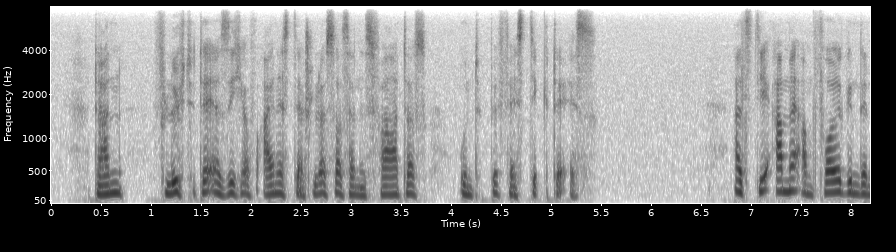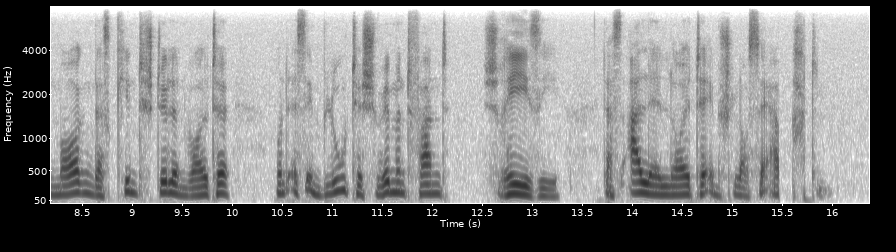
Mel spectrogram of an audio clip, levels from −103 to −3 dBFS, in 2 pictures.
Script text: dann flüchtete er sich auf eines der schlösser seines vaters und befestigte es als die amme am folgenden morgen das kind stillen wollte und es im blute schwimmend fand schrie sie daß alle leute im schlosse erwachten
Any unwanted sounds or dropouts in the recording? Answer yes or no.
yes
